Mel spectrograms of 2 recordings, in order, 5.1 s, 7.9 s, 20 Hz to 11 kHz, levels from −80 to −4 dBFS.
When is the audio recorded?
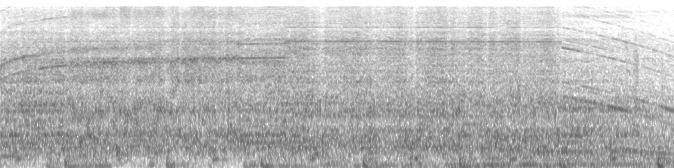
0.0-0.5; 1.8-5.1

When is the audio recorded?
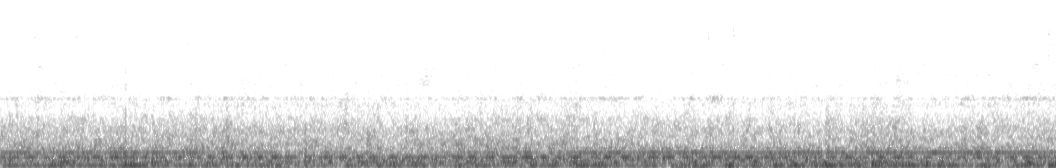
none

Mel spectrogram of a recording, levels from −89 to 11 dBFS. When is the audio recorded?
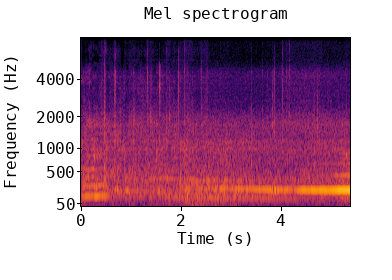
2.5-5.4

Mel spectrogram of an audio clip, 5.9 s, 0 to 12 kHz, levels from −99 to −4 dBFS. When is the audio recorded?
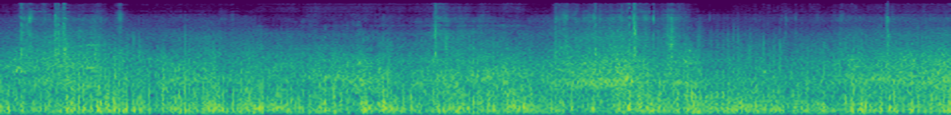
0.0-1.6; 3.3-5.9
